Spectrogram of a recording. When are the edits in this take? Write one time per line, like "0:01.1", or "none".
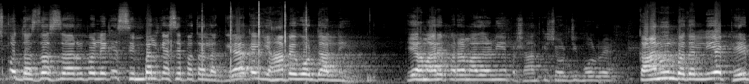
0:06.2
